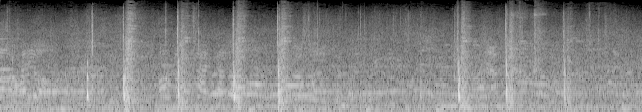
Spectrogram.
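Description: Cleaver chopping food on a thick wooden chopping board: about six sharp knocks in the first three seconds, a pause, then three more near the end, some with a short metallic ring.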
